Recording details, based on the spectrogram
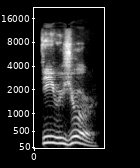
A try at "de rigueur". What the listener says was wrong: The D is wrong, and definitely the rigueur is wrong. So it's not D, not duh. Durger. Durger. Durger.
